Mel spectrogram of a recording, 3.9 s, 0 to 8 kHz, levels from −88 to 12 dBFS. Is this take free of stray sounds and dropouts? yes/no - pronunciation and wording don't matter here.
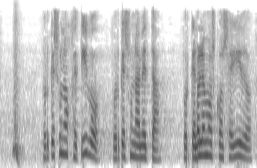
no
